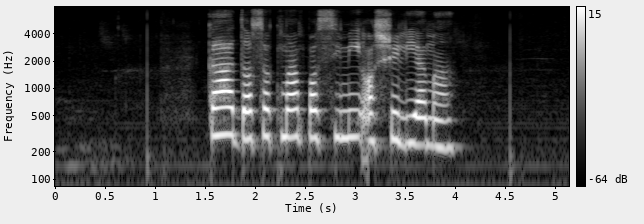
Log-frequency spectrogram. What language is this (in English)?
Nepali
